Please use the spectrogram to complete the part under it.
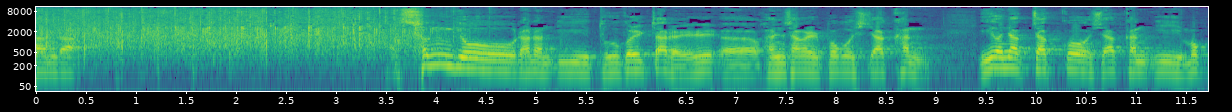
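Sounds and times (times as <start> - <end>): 
speech: 0.0 - 0.6, 3.6 - 11.7
large audience applauding: 0.0 - 4.7.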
